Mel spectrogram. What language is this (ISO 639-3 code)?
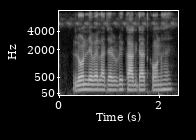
mag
